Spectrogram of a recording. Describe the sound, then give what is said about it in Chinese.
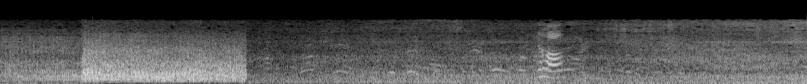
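A Chinese-made Z-10 military attack helicopter roars overhead during a solo flying performance display, in a steady, broad rush of engine and rotor noise, with a louder burst of noise early on before it settles into a continuous drone. “那么现在出现在表演区的呢是国产武装直升机当中的响当当的这个明星啊，直十武装直升机。”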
